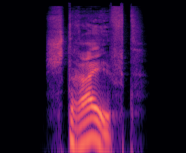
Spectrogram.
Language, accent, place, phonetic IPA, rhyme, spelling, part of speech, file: German, Germany, Berlin, [ʃtʁaɪ̯ft], -aɪ̯ft, streift, verb, De-streift.ogg
- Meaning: inflection of streifen: 1. second-person plural present 2. third-person singular present 3. plural imperative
